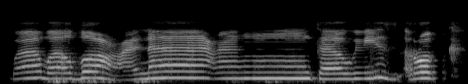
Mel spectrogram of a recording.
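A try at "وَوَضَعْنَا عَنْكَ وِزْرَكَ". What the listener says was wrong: Ini sofirnya hilang. Wizrok.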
